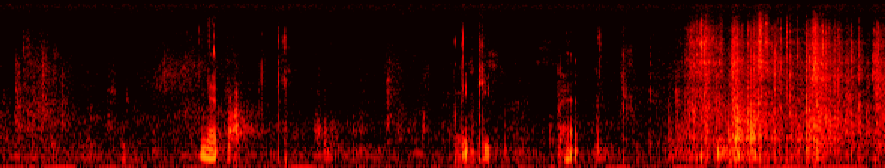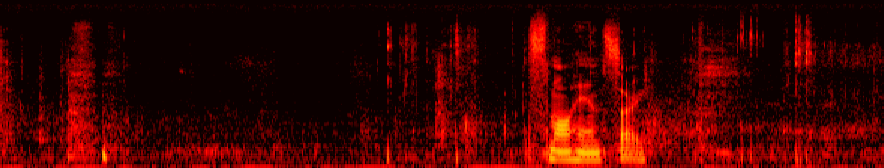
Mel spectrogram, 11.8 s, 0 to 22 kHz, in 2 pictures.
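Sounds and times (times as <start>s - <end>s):
sheets of paper rustling as they are handed out: 0.1s - 0.6s, 4.4s - 6.2s
speech: 1.3s - 1.7s, 9.6s - 10.4s.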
